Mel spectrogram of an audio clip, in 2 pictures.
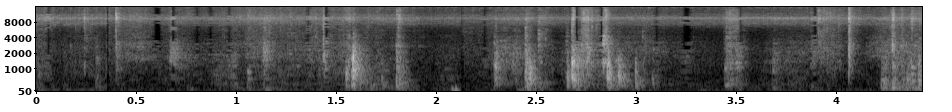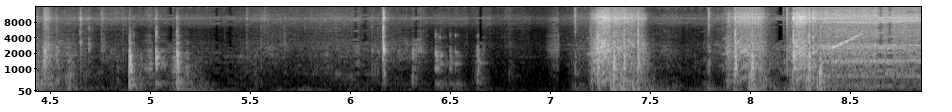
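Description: Wood knocking and clattering as old boards are levered and handled, then, about seven seconds in, a cordless drill running steadily as it drives a screw through a metal bracket into a wooden fence.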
